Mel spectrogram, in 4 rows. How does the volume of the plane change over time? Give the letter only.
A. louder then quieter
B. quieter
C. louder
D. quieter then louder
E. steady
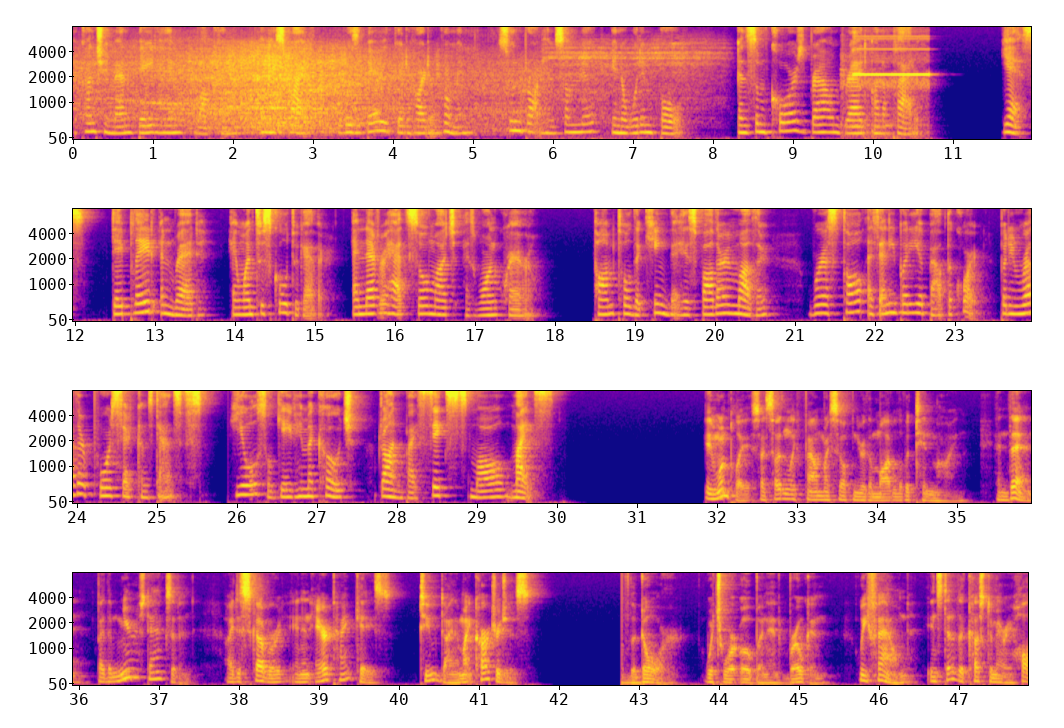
A.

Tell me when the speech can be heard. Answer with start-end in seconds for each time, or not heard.
0.0-10.8, 11.6-17.8, 18.5-30.1, 31.9-41.8, 42.8-47.8.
